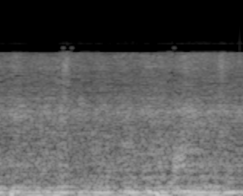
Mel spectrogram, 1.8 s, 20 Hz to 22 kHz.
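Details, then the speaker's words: 1977 Holden Torana A9X-style V8 with an aggressive cam, sounding like a hottest-cam 308, gives a deep, loping idle with an uneven thump-thump rhythm; healthy lumpy cam idle, not a street sound. "So you've got that cam sound about it. It's just not a street sound. There's nothing more boring than a bit of a muscle car that doesn't have a lumpy sound to it."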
